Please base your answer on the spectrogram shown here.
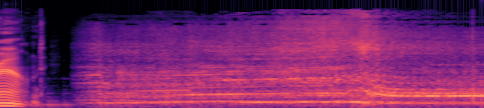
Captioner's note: cars roaring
